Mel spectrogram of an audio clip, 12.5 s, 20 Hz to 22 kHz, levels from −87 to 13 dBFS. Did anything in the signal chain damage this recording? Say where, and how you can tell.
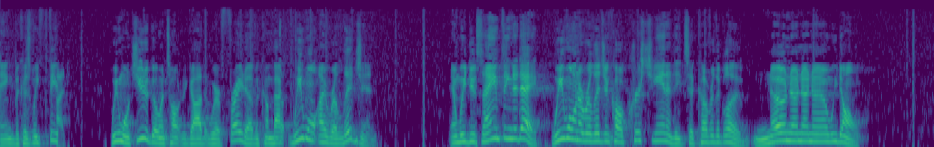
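Yes. Overdone noise removal was applied across the whole clip. The reduction stage pushed any frequency band near its noise estimate far down or out, taking quiet speech detail with it. The background collapses to near silence with twinkling specks.

Damaged data in a compressed stream hit the codec layer at 0.75 s, 3.70 to 3.74 s and 6.31 to 6.36 s. Corrupted bytes made the decoder misread frames and resync at the next header. Each spot is a brief chirp or blip.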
